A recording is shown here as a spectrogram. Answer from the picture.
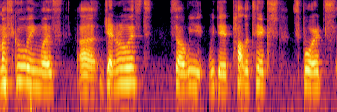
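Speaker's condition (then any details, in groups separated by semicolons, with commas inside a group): Spastic quadriplegic cerebral palsy; uses wheelchair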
